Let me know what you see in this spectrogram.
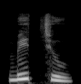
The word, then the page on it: ಬಿಚ್ಚು: Kannada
